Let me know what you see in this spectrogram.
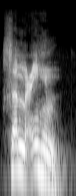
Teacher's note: سمعہم میم ساکن کے بعد عین ہے، اظہار شفی ہوگا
